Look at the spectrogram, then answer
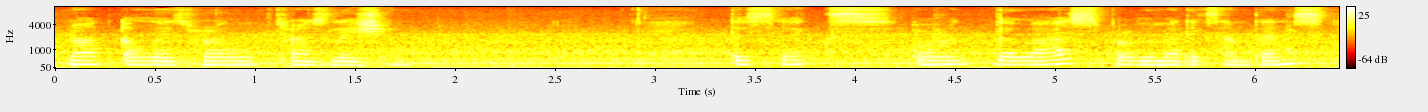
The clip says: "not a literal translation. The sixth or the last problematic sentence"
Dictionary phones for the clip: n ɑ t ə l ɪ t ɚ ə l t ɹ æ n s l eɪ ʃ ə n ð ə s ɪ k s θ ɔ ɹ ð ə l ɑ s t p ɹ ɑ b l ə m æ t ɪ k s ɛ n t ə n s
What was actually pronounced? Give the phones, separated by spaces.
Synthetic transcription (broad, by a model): n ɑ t ə l ɪ t ɚ ə l t ɹ æ n s l eɪ ʃ ə n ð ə s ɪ k s ɔ ɹ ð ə l ɑ s t p ɹ ɑ b l ə m æ t ɪ k s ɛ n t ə n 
